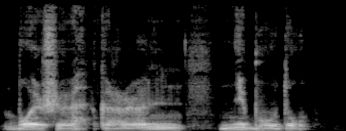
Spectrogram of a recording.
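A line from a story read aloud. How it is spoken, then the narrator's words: Deep bass voice. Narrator (Russian): пробасил Шпрот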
